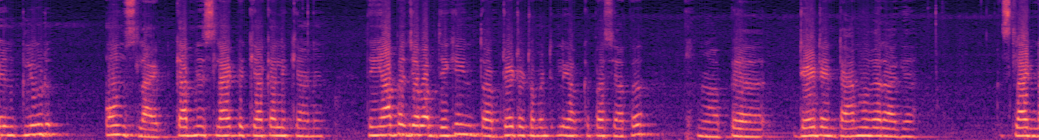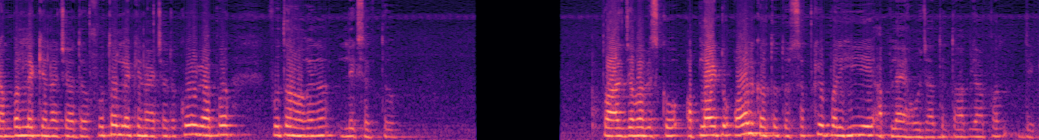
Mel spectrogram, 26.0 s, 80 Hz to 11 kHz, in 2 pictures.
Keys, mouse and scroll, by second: 4.0 click, 11.8 click, 17.3 typing, 18.8-20.4 typing, 23.3 click.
